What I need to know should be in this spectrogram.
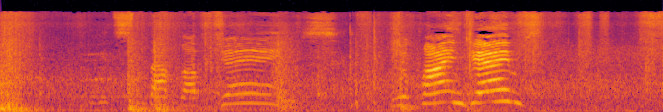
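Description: A young woman speaks up close.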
